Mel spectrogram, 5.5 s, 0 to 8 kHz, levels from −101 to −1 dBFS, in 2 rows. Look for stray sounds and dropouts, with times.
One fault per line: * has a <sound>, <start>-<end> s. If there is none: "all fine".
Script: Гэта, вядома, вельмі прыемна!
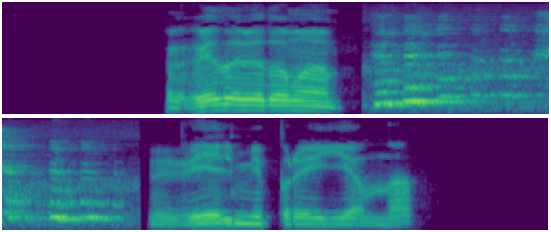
* has a laugh, 1.8-3.4 s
